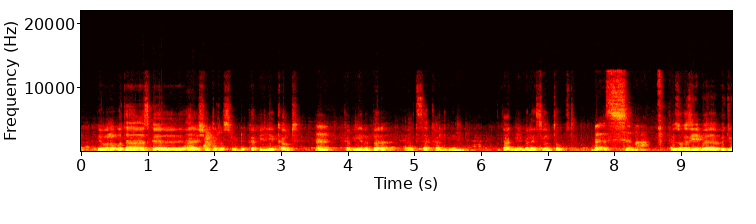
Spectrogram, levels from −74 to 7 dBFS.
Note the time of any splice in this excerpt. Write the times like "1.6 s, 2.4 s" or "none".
8.8 s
